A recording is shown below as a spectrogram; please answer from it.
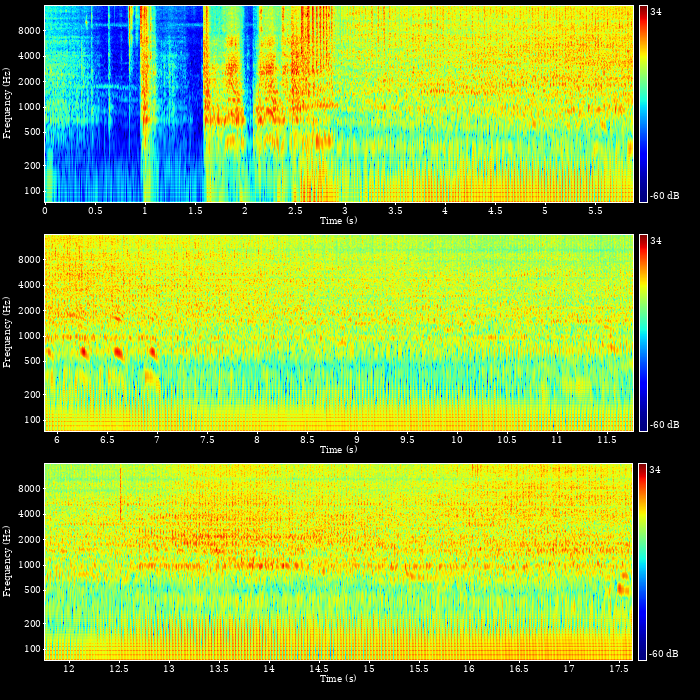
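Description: A Swaraj Mazda truck's diesel engine cold-starts after sitting six years: a few brief cranking bursts, then it catches and settles into a loud, steady, close-up rumbling idle that continues to the end.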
